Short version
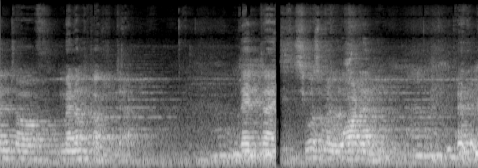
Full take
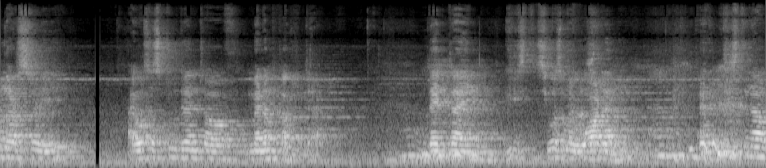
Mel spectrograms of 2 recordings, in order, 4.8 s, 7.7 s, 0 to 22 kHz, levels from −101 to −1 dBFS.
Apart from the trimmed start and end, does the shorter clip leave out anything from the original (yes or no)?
yes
